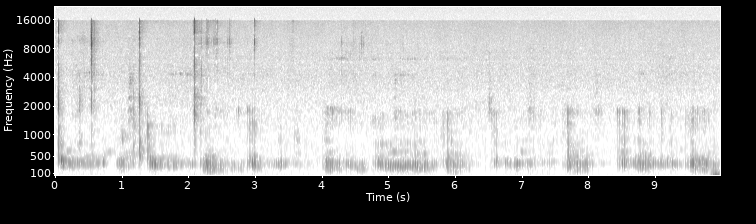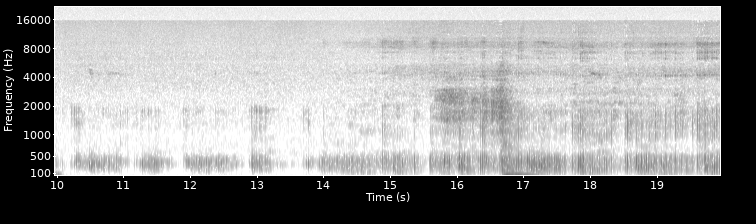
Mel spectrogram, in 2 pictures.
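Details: Domestic cat purring from happiness, a continuous low pulsing rumble rising and falling with each breath, growing louder and fuller near the end, with a few faint clicks and thumps close by.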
